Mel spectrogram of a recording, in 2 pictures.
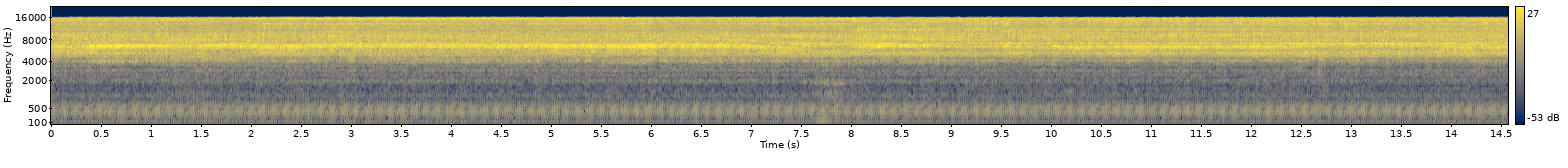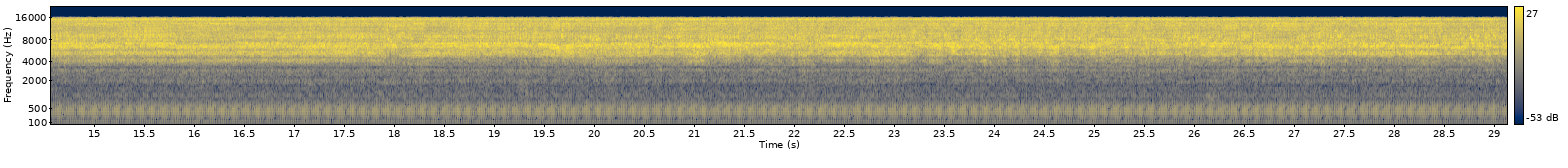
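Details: Nebulizer compressor running during a breathing treatment for a person with asthma who is wheezing: a steady motor hum with a constant airy hiss.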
